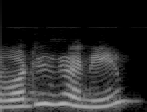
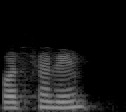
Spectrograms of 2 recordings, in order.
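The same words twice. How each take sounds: First: What is your name asked with a clear rising tune on the end; polite rising question. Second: What's your name dropped much softer with a small lift on your; couldn't-care-less question; indifferent flat question. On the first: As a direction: ask it with the pitch going up at the end. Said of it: "rising tone क्या होता है?". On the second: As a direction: ask it as if you don't care about the answer. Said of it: "और एक ये tone हुआ". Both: Shown as a demonstration.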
